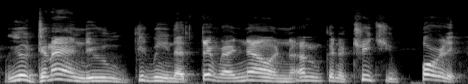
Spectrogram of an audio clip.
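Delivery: mock pushy demand; lightly hammed-up rude customer; demanding rude person.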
